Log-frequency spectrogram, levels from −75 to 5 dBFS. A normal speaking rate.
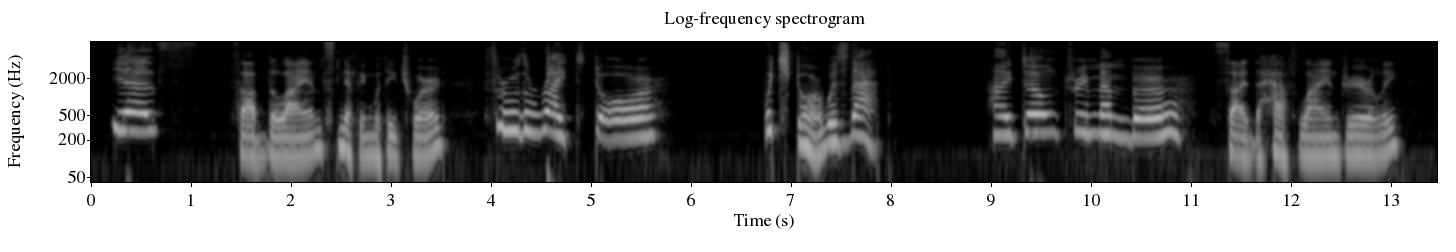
No: slow, 105 wpm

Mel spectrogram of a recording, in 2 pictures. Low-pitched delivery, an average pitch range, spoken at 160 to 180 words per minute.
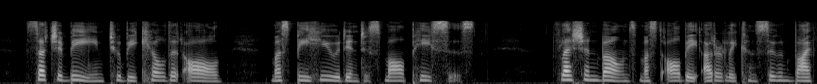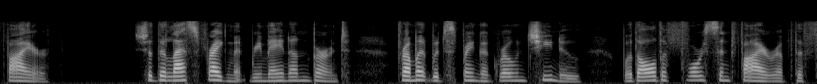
No: medium, 175 Hz; average, 3.2 semitones; average, 170 wpm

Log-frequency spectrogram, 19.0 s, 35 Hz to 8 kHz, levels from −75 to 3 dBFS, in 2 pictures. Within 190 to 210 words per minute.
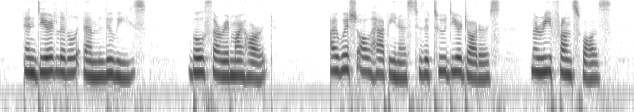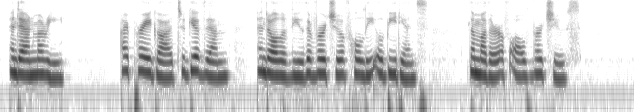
No: average, 140 wpm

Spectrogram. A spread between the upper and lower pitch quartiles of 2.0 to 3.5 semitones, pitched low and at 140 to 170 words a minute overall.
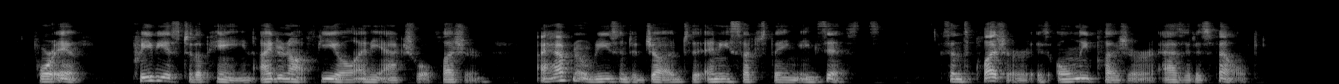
Yes: average, 3.1 semitones; low, 110 Hz; average, 150 wpm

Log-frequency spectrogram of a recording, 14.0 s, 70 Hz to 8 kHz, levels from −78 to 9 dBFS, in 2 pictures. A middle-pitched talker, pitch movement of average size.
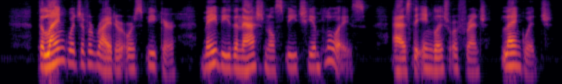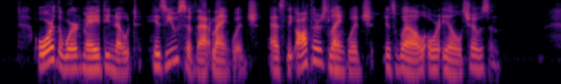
Yes: medium, 180 Hz; average, 4.2 semitones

